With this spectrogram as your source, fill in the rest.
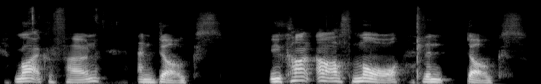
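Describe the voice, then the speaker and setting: A man with an English accent speaks at a medium pitch and a very slow pace, with a quiet background and a dry, close sound with no echo. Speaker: vlogger. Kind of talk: casual chat. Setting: at home, to camera. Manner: quiet normal voice, trying to be louder.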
